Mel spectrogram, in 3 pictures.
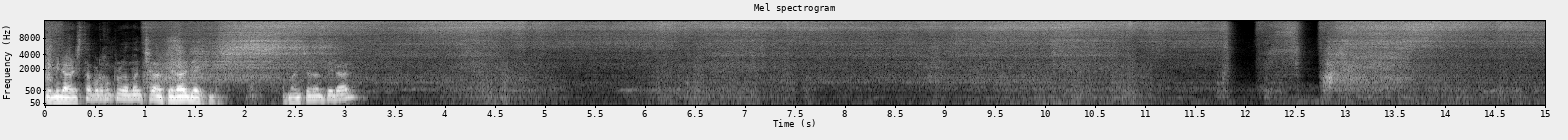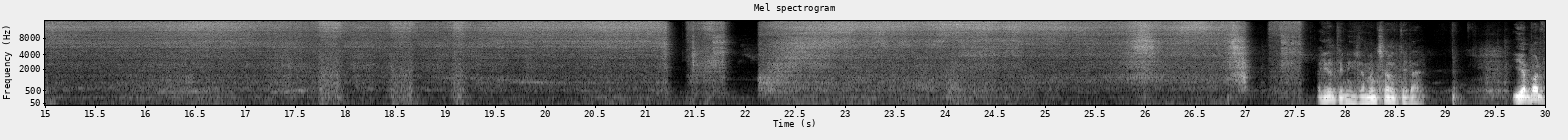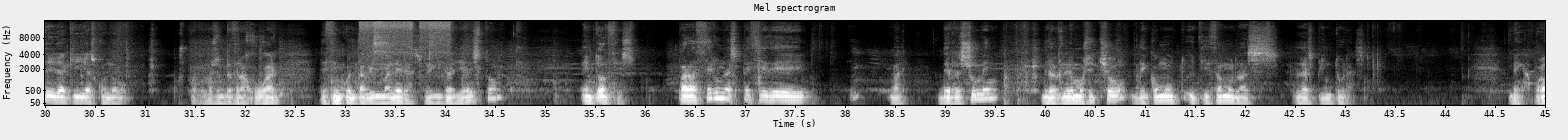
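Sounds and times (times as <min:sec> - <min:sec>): airbrush spraying hiss: 0:00.0 - 0:00.2, 0:01.0 - 0:27.7, 0:32.8 - 0:34.3.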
